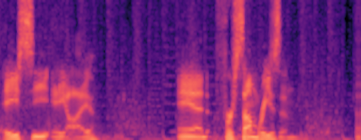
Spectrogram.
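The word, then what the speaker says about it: açaí: And for some reason, I don't know why, for some reason, I thought that was pronounced acacia. Um, and I have recently come to the understanding it's spelled it's pronounced asai.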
